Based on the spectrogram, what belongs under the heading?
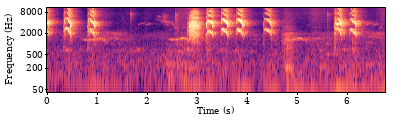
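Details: Parrot making funny noises: short squeaky chirps and clipped squawks in uneven groups, with a thin whistled note slipping in between bursts.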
